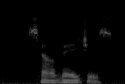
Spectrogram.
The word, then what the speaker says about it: Salvages: The dry salvages. But I'm not being pretentious. It's there's a note here that says salvage needs to rhyme with a sage. So, try salvages.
